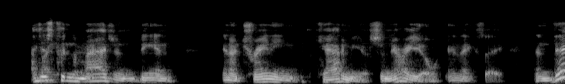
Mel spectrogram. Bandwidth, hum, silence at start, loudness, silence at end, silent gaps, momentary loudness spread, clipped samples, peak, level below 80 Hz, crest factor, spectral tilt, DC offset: 8.2 kHz; none; 0.3 s; -25 LUFS; 0 s; 2.06-2.22 s, 5.26-5.34 s; 10 LU; under 0.1%; -6 dBFS; -66 dBFS; 18 dB; -5.5 dB/octave; under 0.1%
